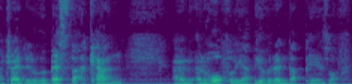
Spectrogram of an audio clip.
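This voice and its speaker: A very fast-talking man with a Teesside accent. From northern England, Teesside. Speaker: home cooking video creator. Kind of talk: cooking tutorial. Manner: casual, hesitant with many fillers.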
